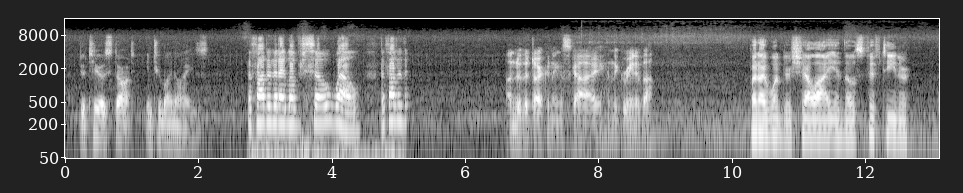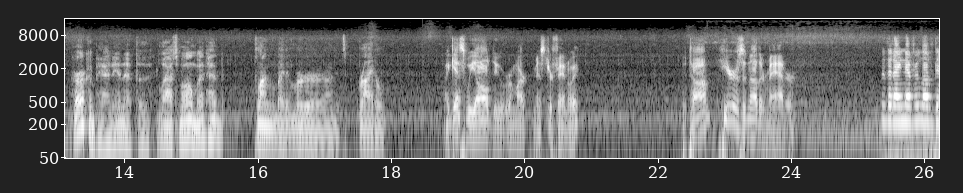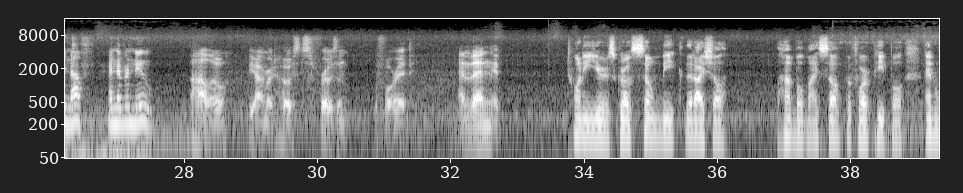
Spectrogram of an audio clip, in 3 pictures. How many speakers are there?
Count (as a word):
seven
